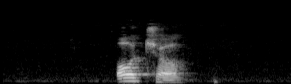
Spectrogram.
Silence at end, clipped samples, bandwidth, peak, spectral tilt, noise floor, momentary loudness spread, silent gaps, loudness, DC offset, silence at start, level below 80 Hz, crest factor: 1.1 s; under 0.1%; 7.4 kHz; -2 dBFS; -6 dB/octave; -61 dBFS; 11 LU; none; -18 LUFS; under 0.1%; 1.15 s; -70 dBFS; 20 dB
